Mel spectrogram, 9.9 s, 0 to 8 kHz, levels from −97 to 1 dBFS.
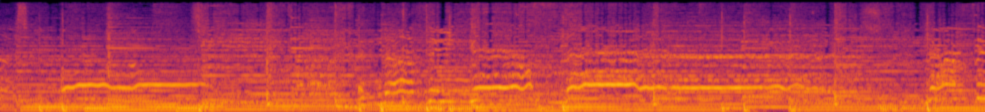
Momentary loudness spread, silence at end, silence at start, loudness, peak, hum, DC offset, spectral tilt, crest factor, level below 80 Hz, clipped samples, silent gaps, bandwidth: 5 LU; 0 s; 0 s; -21 LUFS; -6 dBFS; none; under 0.1%; -7 dB/octave; 14 dB; -28 dBFS; under 0.1%; none; 7.6 kHz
